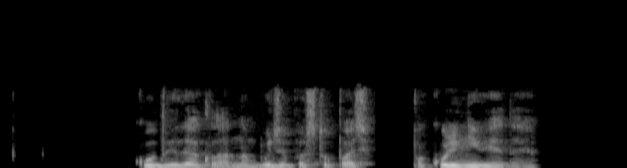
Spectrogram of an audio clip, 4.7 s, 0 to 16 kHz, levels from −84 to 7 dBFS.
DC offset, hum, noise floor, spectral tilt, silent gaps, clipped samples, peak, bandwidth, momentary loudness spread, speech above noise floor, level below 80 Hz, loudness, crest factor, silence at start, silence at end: under 0.1%; none; under -90 dBFS; -6 dB/octave; 2.84-3.09 s; under 0.1%; -8 dBFS; 7.8 kHz; 19 LU; over 65 dB; -68 dBFS; -25 LUFS; 20 dB; 1.05 s; 0.7 s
